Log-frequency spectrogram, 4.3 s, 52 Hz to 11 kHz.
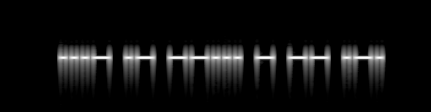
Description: Morse code, heard as a keyed tone, about 22 wpm, 700 Hz. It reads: VA7TMR
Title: DXCC-100 Call Signs - 6 Characters - Repeated 3x - 22wpm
